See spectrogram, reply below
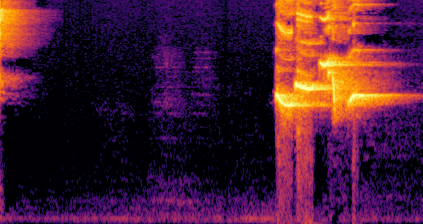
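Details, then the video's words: After silence, an orange-headed thrush delivers a single liquid whistled phrase of about a second, with rising and falling slurred notes and a trailing fading tail. "suara merdu burung anis kembang"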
